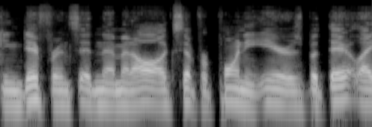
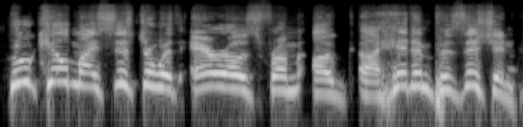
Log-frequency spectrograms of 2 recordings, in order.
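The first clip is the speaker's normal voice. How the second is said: mock challenge; 10 semitones higher than usual. Retelling a show's heroine daring her sister's killer, hammed-up shout. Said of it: "So she's like".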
